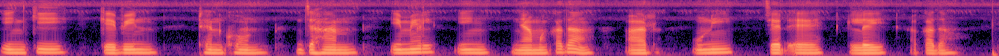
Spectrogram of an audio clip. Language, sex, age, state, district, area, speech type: Santali, male, 18-30, West Bengal, Bankura, rural, read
